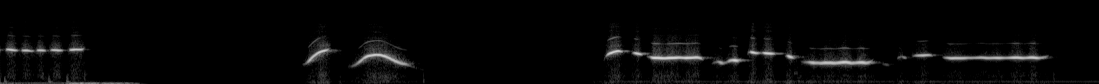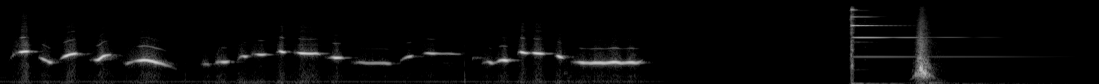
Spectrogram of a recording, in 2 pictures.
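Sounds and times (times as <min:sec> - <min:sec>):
man whistling a melody: 0:00.0 - 0:01.0, 0:03.0 - 0:04.2, 0:06.0 - 0:10.5, 0:11.1 - 0:17.6
bell-like ding: 0:19.5 - 0:21.9.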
